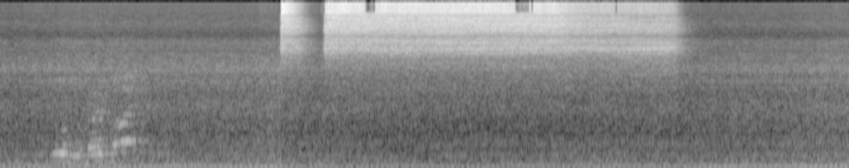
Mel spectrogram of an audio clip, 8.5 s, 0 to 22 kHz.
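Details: Land Rover Discovery 3 after replacement air suspension compressor fitted: about four seconds of sharp steady air hiss over quiet running engine as suspension vents and lowers normally.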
